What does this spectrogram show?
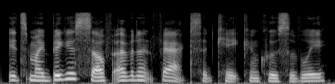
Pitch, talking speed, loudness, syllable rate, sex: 175 Hz, 160 wpm, -18 LUFS, 5.1 syllables/s, female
